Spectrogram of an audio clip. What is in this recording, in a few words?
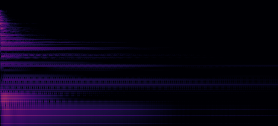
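acoustic guitar, country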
